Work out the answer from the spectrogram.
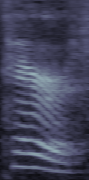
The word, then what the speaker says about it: tear: 이건 읽을 때 우리 tear라고 읽으면 안 되죠. tear him to pieces.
